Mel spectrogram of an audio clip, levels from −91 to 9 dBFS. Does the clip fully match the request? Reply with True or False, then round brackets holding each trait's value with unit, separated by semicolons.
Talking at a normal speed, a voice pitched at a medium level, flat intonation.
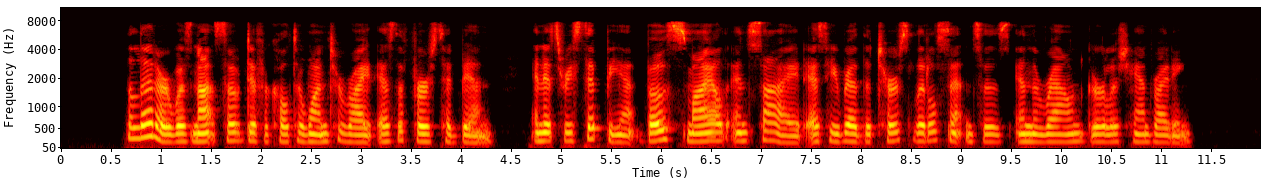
True (170 wpm; 180 Hz; 1.9 semitones)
